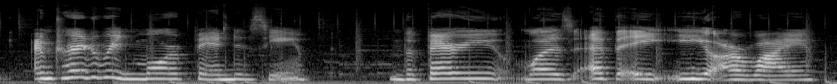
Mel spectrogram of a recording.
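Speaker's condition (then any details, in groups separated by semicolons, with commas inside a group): Friedreich's ataxia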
